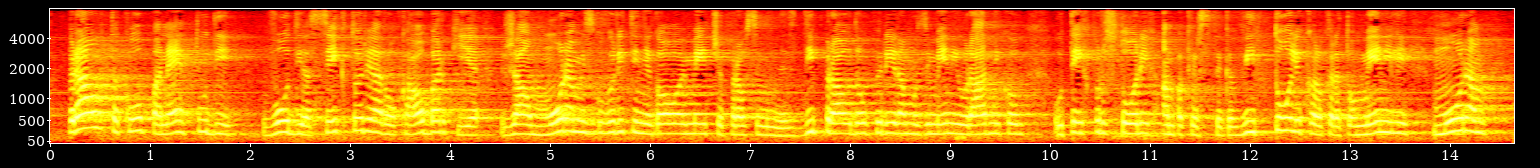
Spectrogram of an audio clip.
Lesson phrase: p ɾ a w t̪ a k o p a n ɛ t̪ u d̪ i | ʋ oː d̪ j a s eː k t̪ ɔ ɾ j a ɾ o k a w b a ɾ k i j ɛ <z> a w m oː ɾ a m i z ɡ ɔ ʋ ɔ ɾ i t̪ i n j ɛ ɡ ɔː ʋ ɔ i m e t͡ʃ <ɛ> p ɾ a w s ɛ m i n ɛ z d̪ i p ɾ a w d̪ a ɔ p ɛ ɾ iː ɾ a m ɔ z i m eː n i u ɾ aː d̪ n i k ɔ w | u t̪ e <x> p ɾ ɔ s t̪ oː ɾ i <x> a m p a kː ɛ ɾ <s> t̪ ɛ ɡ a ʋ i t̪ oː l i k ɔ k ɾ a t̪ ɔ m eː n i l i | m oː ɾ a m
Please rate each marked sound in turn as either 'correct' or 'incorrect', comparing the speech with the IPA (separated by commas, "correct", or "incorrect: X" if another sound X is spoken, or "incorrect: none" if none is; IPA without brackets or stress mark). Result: incorrect: ʒ, correct, correct, correct, correct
